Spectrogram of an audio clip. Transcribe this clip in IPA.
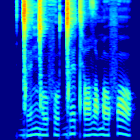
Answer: ɡ͡ǀɛ˩˧ŋ͡ǀo˩˧fo˩˧ ɡ͡ǀɛ˥˩tʰe˩˧ðˤə˩˧mɔ˩˧ fɔ˥˩

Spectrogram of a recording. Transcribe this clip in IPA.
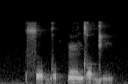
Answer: so˨ɡo˧ k͡pɛ̃˦ dɔ˧ɡi˨

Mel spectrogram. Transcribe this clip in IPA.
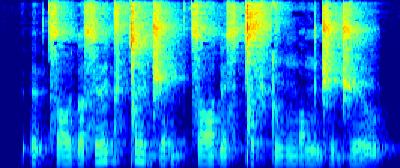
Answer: ʔøʔt͡sɔʊ̯ɗɔsø dəǀø d͡ʒɛɓiʔt͡sɔ ɗøsǀɘsʈu ŋɔŋ d͡ʒəd͡ʒøʊ̯

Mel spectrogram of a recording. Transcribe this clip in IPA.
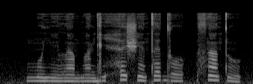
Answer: mũ˨jĩ˨ lã˨bã˨ɡi˧ hɛ˦ʃɛ̃˧tɛ˦ do˧ | sã˧tũ˨

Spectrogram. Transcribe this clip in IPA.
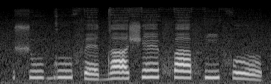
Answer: ʃu˧ ɡu˧fɛ˨da˧ ʃɛ̃˦ fa˦fĩ˦ fo˦˨

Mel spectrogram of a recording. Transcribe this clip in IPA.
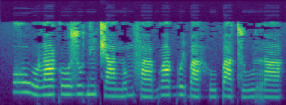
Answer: ɣo˦wo˨ laː˦koː˦zu˦ dĩ˦t͡ʃaː˨no˦mfaː˨ ɡʷaː˦ɡʷi˦˨ɓa˨ hu˨ɓa˦˨t͡suː˨˦ ra˦

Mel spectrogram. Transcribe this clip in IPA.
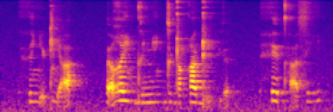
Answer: hɨʎḭʈʎa̰ | ə̰ʁiʎd̪ɨ ɲiʎɡə̤ɖɪ qiɖḭpʲə̰ | hɪt̪ʰa̰ si̤

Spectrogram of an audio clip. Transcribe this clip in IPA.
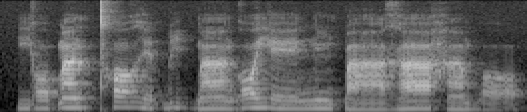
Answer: jɔ˨ɓã˦r tʰɔ˦ɣɪ˨ɓi˦˨ ɡ͡bã˨ɡɔ˦jeː˨ nĩ˦˨k͡paː˨ ɣaː˦hã˨˦ bɔ˨

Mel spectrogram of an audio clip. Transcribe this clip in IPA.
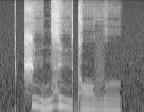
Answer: t͡ʃi˥˧nzi˥˧dɔ˧vʊ˧

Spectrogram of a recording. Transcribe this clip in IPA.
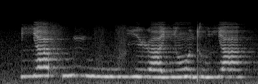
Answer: ʎa fumuvu viɭa ʎɔ̃duʎa

